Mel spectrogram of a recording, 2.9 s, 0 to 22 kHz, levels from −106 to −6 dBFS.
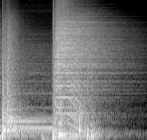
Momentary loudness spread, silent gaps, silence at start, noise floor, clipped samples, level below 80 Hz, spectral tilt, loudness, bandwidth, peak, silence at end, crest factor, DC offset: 14 LU; none; 0 s; -55 dBFS; under 0.1%; -28 dBFS; -4.5 dB/octave; -17 LUFS; over 20 kHz; 0 dBFS; 0.75 s; 18 dB; under 0.1%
